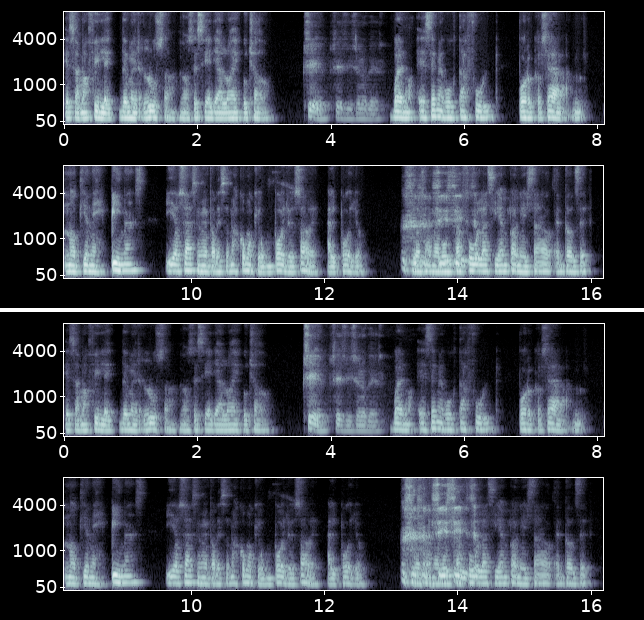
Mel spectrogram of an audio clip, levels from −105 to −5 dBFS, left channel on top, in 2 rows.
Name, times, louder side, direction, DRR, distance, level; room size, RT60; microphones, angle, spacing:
voice 1, 0.0-3.1 4.9-6.5 6.8-7.8 8.1-9.3 9.6-12.6 13.3-16.0, left 6 dB, 55° left, 0.3 m, -26 dB
voice 2, 3.6-4.8 13.2-14.4, right 2 dB, 80° right, 0.8 m, -30 dB
3.4 x 2.4 x 3.4 m
head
